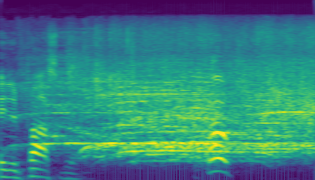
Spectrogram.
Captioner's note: applause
